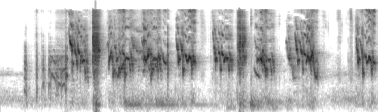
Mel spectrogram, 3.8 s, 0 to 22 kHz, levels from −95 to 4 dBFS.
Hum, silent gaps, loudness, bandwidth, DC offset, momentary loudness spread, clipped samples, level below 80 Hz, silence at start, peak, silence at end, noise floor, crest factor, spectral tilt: none; none; -13 LUFS; 16.5 kHz; under 0.1%; 5 LU; under 0.1%; -70 dBFS; 0.25 s; 0 dBFS; 0 s; -41 dBFS; 18 dB; 4 dB/octave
